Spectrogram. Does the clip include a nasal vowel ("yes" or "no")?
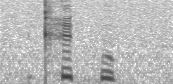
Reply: no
